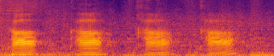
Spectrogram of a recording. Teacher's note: you make it a little bit more aspirated. So by that I mean you add a little bit more air and explosion.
